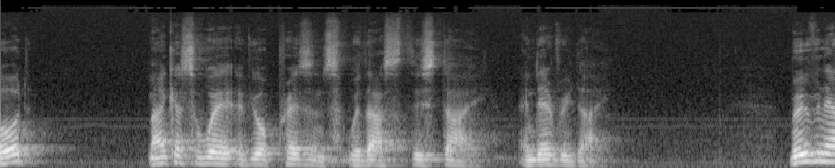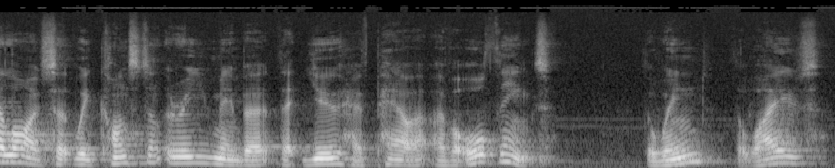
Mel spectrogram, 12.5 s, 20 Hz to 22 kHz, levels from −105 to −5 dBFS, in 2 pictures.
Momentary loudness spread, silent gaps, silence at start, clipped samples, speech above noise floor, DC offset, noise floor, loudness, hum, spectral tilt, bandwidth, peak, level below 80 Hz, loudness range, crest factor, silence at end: 13 LU; none; 0 s; under 0.1%; 38 dB; under 0.1%; -63 dBFS; -26 LUFS; 50 Hz at -60 dBFS; -6.5 dB/octave; 19 kHz; -6 dBFS; -66 dBFS; 5 LU; 20 dB; 0.15 s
